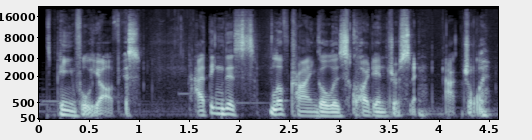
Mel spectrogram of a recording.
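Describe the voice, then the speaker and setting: A fairly low, creaky male voice, animated and a little fast, gives informal anime review commentary in video essay form. He's opinionated and sweary, throwing in dramatic asides, with background music under the voice.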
